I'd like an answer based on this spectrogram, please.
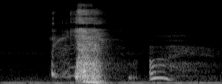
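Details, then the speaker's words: Person with heavy allergies on a bad allergy day, after tickly buildups: a single forceful sneeze through mouth and nose with a brief voiced lead-in and an exclamation after. She attributes the sound to very swollen nasal passages. "whoa. That's the sound that it makes when it comes out of my mouth and my nose. If any of you guys can relate. That is the sound of too much air trying to make it through very swollen passageways."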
